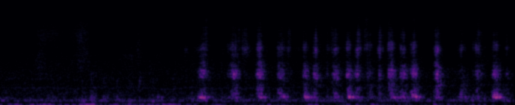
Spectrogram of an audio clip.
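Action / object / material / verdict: scrape / wax-coated scratch art paper scraped with a bamboo stylus / wax-coated paper / none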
